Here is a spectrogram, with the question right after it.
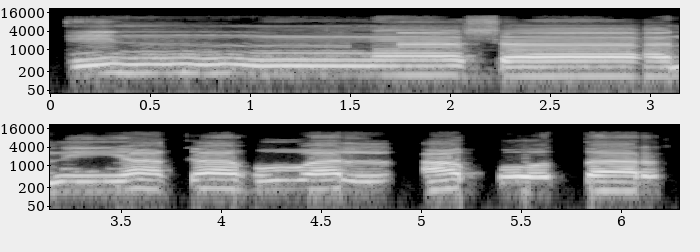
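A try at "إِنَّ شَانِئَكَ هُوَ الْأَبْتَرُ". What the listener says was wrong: মাশাআল্লাহ মাশাআল্লাহ।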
